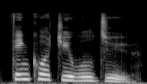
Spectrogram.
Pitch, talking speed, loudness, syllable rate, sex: 185 Hz, 205 wpm, -17 LUFS, 4.0 syllables/s, female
